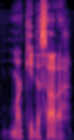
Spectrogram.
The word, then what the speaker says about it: Marquis de Sade: I've heard it Marquis de Sade, which is most people say that, and then there's Marquis de Sada. Some people say it that way.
